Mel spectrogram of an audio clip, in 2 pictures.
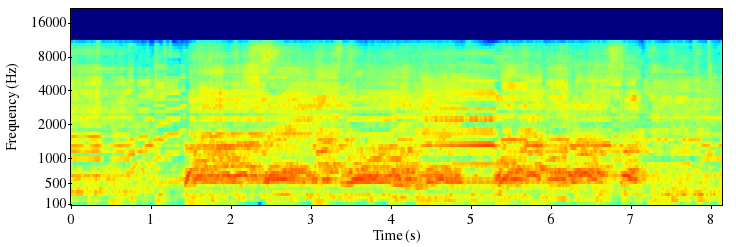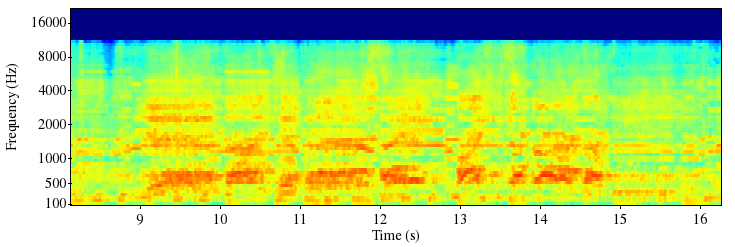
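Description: A choir singing a folk-style song with accordion and guitar accompaniment, the voices moving in phrases with a short lull a little past halfway.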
